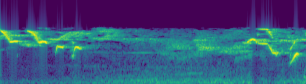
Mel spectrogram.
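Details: Oriental magpie-robin singing on a long tutor track for training other songbirds. Clear whistled slurs and downward swoops open and close the passage, with a softer rambling warble in the middle.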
